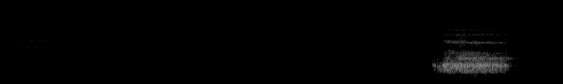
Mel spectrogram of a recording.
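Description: A person breathes strongly from the diaphragm, with a short breath at the start, a long pause, then one loud, forceful exhale blown out through the mouth.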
